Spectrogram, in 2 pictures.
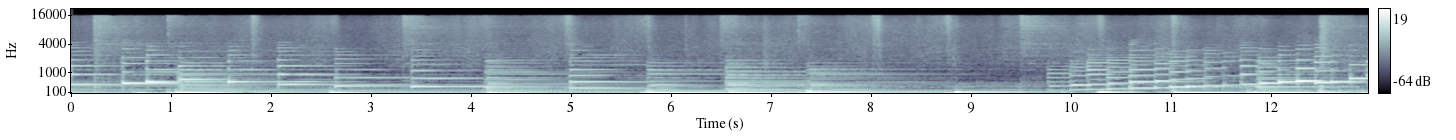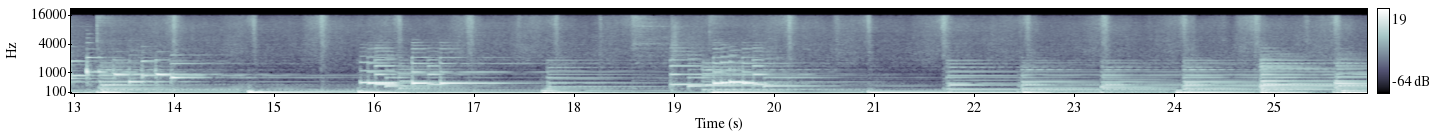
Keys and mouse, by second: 1.5 shift+middle click, 2.4 right click, 2.6 click, 3.6 r, 4.3 Escape, 4.5 z, 5.0 middle click, 5.4 Escape, 5.8 g, 7.5 Escape, 8.0 click, 9.9 right click, 10.7 click, 11.1 g, 13.0 click, 13.4 right click, 13.6 click, 17.2 click, 21.2 click, 22.2 5, 22.4 Return, 23.3 click, 23.6 ctrl+v, 24.8 Return, 25.4 right click, 25.6 click.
